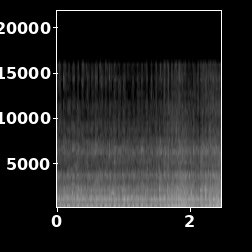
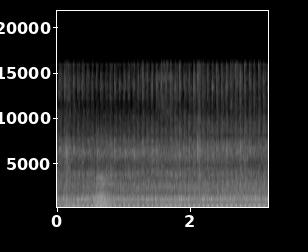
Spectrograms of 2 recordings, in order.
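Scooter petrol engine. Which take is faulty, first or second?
first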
